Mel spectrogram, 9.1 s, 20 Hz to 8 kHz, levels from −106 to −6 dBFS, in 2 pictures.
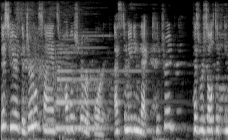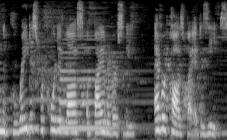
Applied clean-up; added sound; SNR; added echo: classical method WPE with log-MMSE.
